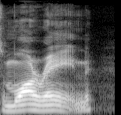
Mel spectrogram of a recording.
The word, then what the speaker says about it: Moiraine: Like, Moraine isn't Moraine. I think it's in the pronunciation guide, her name is Moiraine, but yeah, that's a Moraine.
